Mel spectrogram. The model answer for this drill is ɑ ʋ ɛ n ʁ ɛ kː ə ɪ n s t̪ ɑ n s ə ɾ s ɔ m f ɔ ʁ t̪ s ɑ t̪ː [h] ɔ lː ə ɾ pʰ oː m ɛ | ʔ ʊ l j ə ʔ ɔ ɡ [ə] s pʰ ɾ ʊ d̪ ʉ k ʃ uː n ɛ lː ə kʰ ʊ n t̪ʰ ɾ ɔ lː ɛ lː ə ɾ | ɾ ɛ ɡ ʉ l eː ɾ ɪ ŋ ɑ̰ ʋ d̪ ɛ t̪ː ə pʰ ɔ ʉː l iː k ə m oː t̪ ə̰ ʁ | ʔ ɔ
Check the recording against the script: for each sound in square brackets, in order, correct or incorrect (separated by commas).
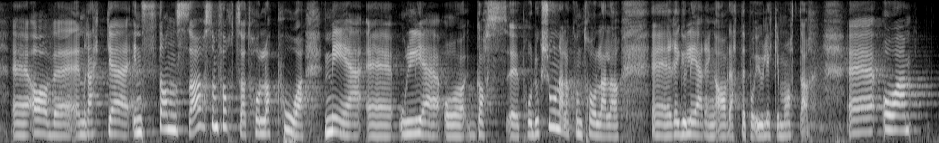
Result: correct, incorrect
